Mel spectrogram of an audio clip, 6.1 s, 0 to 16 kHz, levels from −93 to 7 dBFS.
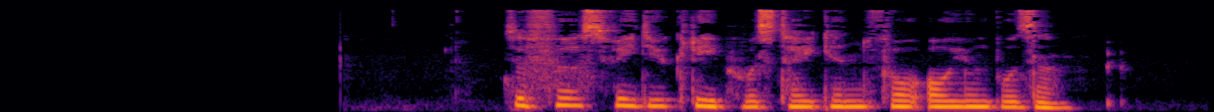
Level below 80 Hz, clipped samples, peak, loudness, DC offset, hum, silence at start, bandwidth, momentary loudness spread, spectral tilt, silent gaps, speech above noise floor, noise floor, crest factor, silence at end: -64 dBFS; under 0.1%; -6 dBFS; -20 LUFS; under 0.1%; none; 2.5 s; 12 kHz; 6 LU; -5.5 dB/octave; none; 46 dB; -66 dBFS; 16 dB; 0.7 s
